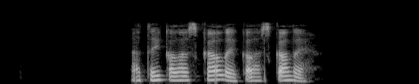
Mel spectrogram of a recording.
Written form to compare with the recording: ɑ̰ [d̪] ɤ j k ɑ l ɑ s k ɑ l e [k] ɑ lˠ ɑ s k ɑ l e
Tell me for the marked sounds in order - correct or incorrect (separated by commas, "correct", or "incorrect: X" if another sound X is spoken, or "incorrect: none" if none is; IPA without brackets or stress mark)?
incorrect: t̪, correct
